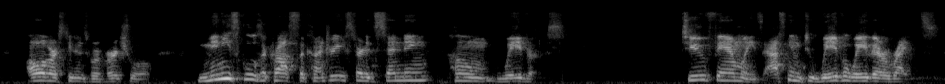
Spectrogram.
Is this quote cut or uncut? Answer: uncut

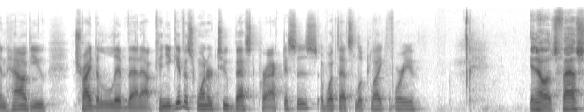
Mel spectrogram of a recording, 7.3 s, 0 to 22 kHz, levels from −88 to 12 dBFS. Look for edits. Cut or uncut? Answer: uncut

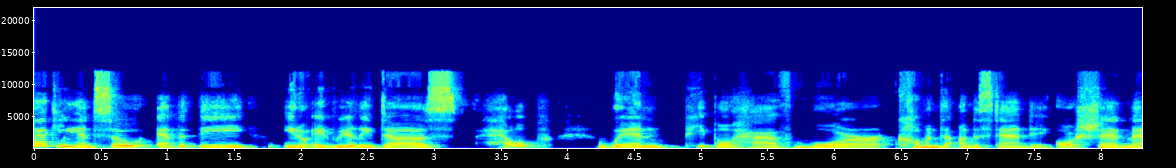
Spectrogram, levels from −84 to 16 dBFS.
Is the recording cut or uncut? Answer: uncut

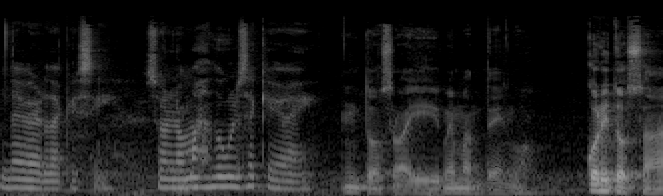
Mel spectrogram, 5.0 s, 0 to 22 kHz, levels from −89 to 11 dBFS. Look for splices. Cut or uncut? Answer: cut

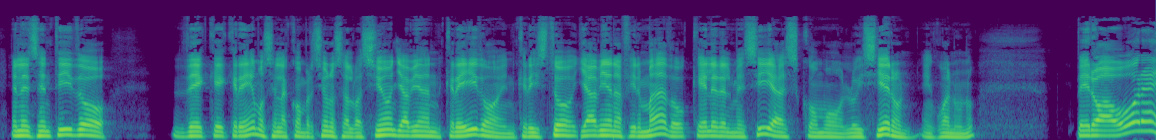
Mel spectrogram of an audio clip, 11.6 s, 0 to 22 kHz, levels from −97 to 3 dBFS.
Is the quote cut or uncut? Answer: uncut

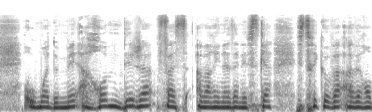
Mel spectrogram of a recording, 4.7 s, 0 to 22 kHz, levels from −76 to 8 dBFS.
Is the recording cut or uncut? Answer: uncut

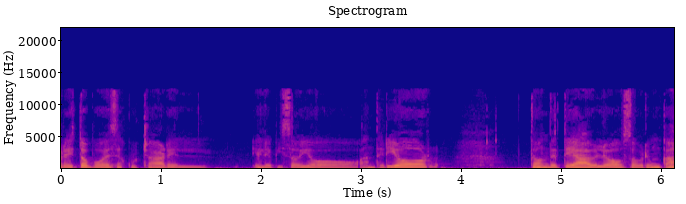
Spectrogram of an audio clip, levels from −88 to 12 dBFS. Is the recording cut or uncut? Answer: uncut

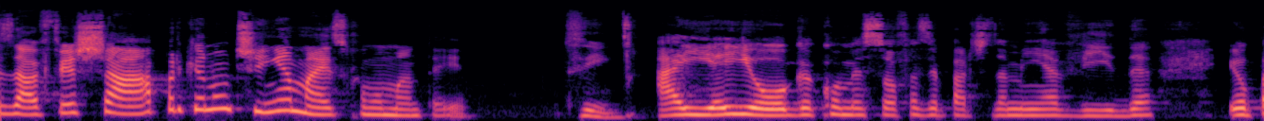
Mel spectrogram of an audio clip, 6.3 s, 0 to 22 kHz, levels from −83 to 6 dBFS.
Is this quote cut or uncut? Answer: uncut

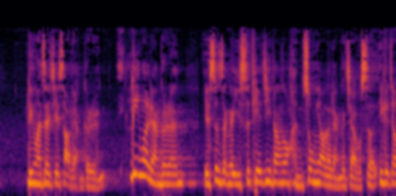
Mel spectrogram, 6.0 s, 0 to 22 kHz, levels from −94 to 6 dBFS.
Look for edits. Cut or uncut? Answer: cut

